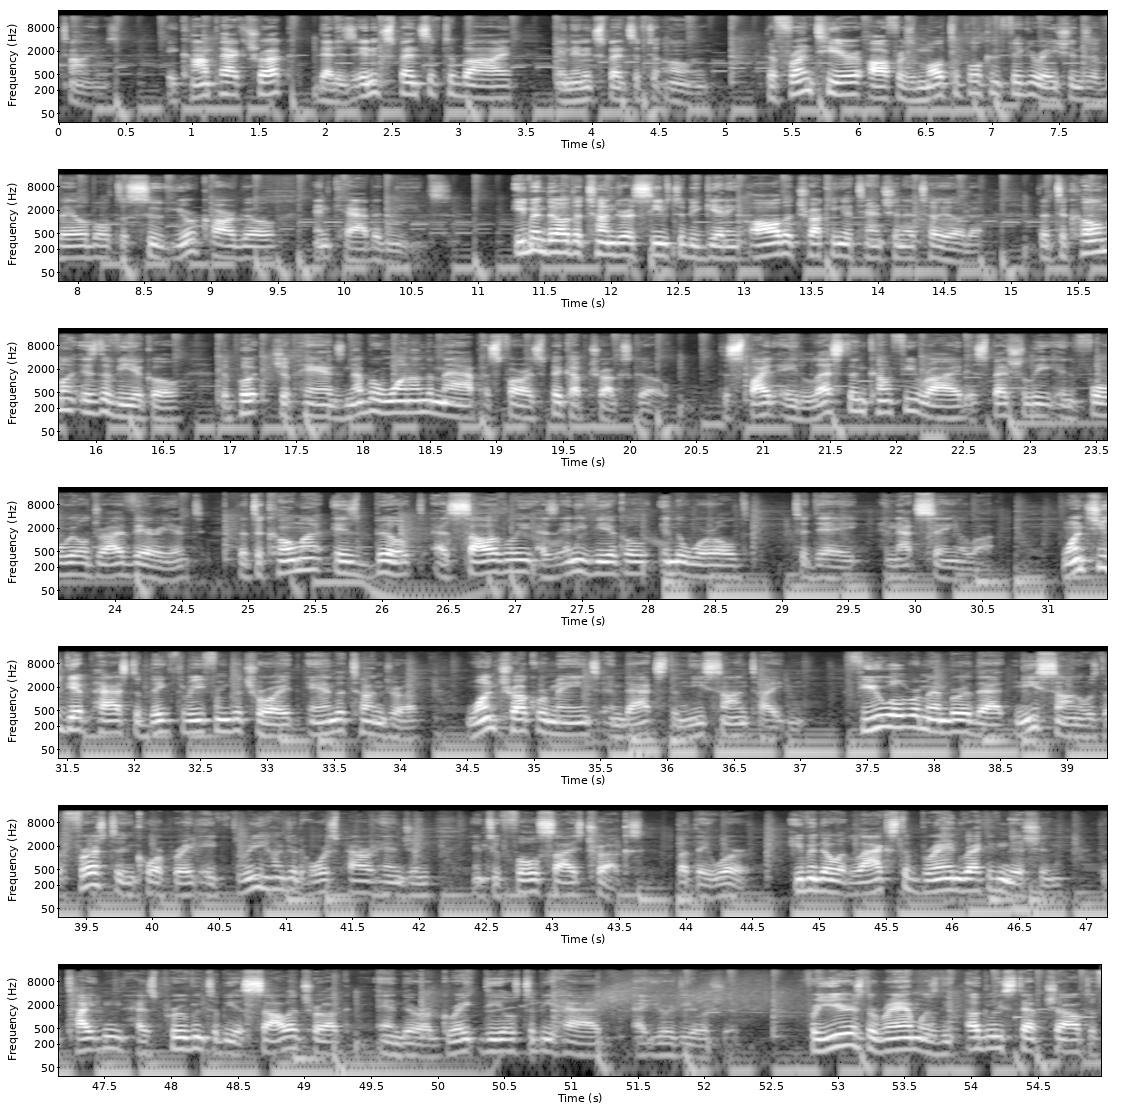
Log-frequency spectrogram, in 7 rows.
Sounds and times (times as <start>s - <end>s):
Speech: 0.0s - 54.9s.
